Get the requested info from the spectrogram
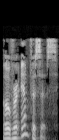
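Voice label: "overemphasis", British English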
